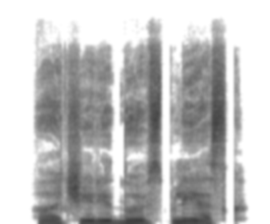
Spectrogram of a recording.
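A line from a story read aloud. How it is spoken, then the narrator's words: Hoarse exhale. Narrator (Russian): хрипло выдохнул Ноа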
